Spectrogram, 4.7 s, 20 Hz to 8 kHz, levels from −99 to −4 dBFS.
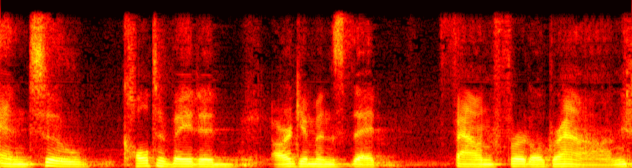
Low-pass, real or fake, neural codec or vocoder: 7.2 kHz; fake; codec, 16 kHz, 1.1 kbps, Voila-Tokenizer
